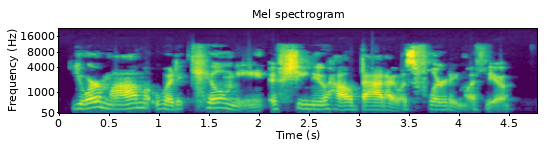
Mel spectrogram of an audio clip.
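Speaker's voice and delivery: ordinary talk, nothing marked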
